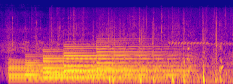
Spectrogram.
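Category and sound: animal, horse hooves clip-clopping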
